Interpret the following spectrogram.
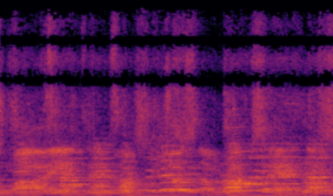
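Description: Mixed school choir singing, several voice parts holding notes together in harmony.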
